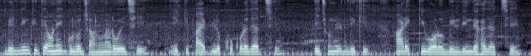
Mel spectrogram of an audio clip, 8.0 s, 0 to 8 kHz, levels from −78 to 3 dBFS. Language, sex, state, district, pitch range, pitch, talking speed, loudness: Bengali, male, West Bengal, Cooch Behar, 130-140 Hz, 135 Hz, 130 wpm, -14 LUFS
